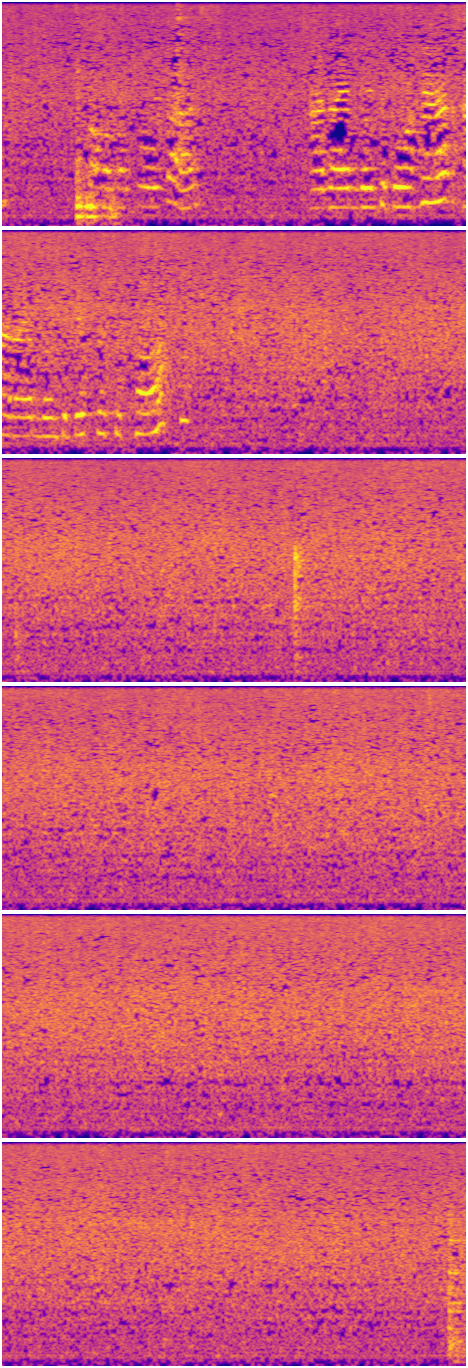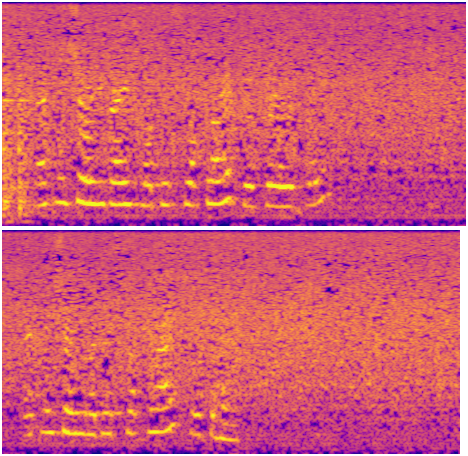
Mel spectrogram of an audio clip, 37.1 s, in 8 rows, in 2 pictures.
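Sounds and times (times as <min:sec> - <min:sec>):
food sizzling in a pot: 0:00.0 - 0:37.0
spatula knocking on pot: 0:00.8 - 0:01.2, 0:27.6 - 0:28.2.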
